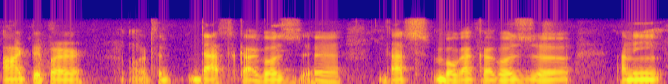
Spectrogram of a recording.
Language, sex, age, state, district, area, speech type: Assamese, male, 18-30, Assam, Lakhimpur, rural, spontaneous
